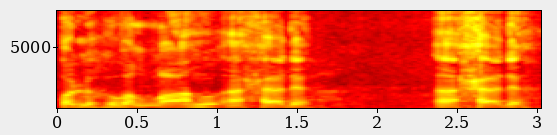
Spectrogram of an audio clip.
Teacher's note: یہاں پر دونوں تنوین کے دونوں پیش، تنوین نہیں پڑھی جا رہی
